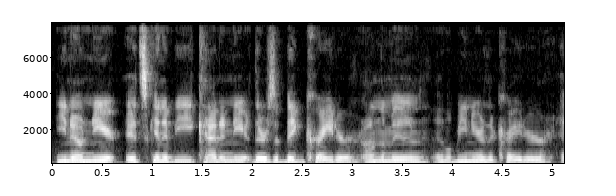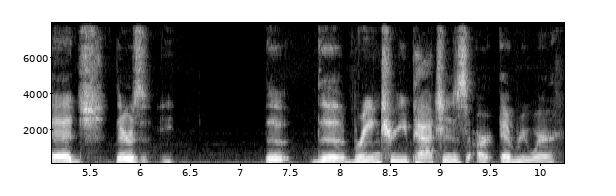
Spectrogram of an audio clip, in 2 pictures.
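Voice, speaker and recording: A man's voice: mid-range voice, steady tone, measured pace. A man live-streaming a game, giving casual commentary and advice in a rambling, informal way.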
